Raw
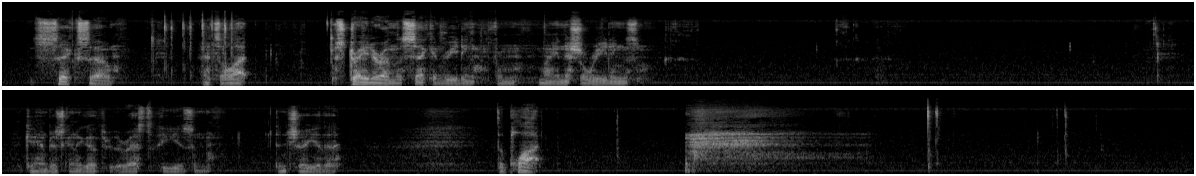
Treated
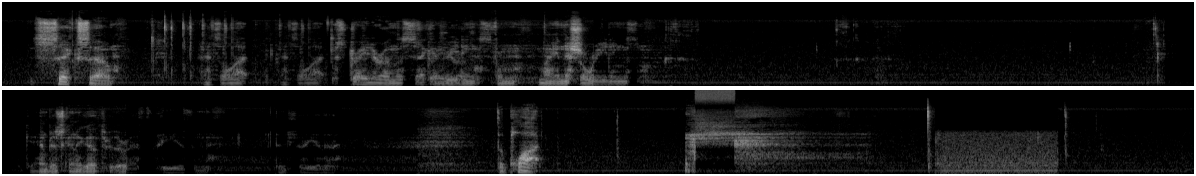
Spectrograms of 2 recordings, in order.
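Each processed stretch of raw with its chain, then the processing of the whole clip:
1.98–4.89 s: delay 770 ms -12.5 dB + compression 2:1, threshold -45 dBFS + doubling 13 ms -3.5 dB
5.91–6.78 s: comb 4.3 ms, depth 73% + compression 16:1, threshold -39 dBFS
11.63–12.30 s: gate -44 dBFS, range -11 dB + compression 10:1, threshold -50 dBFS
13.16–16.08 s: compression 20:1, threshold -45 dBFS + static phaser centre 690 Hz, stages 8
18.85–19.25 s: zero-crossing glitches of -29 dBFS + FFT filter 110 Hz 0 dB, 260 Hz -12 dB, 430 Hz -23 dB, 820 Hz -18 dB, 1.2 kHz -29 dB, 1.9 kHz -9 dB, 3.6 kHz +4 dB, 6.5 kHz -9 dB, 9.7 kHz -21 dB, 14 kHz +7 dB
21.25–22.48 s: jump at every zero crossing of -37 dBFS + steep low-pass 2.8 kHz 96 dB/octave + peaking EQ 400 Hz +3.5 dB 0.39 oct
whole clip: none

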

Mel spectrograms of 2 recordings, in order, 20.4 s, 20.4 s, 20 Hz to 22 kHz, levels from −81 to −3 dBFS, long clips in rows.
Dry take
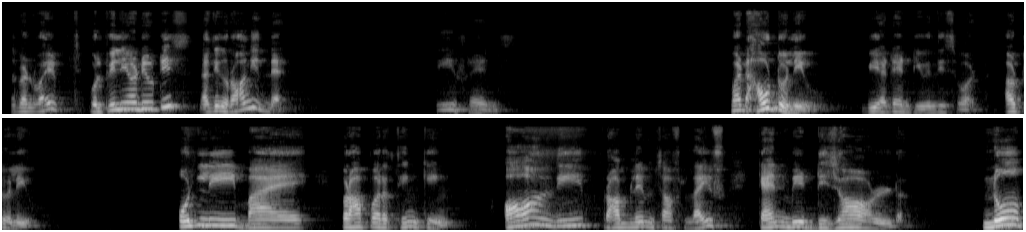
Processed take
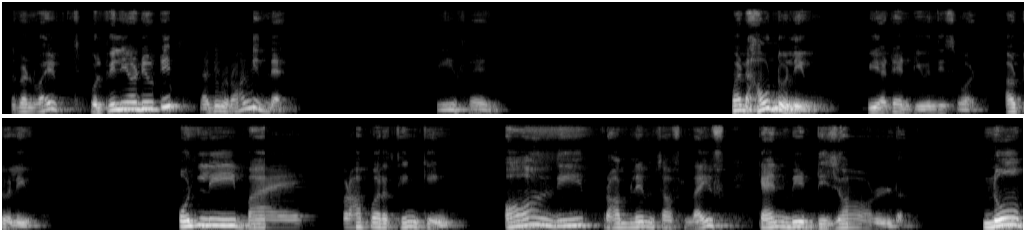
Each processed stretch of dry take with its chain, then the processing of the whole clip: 1.67–2.51 s: hard clipper -30 dBFS + tape spacing loss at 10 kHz 44 dB
4.88–7.97 s: peaking EQ 370 Hz +7.5 dB 2.9 oct + compression 10:1, threshold -20 dBFS + three bands expanded up and down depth 70%
12.84–13.76 s: three-band isolator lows -21 dB, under 580 Hz, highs -22 dB, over 2 kHz + de-hum 176.8 Hz, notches 29 + word length cut 12-bit, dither none
18.67–19.07 s: expander -29 dBFS + compression 12:1, threshold -31 dBFS
whole clip: gate with hold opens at -51 dBFS; FFT filter 110 Hz 0 dB, 160 Hz +13 dB, 220 Hz +14 dB, 530 Hz +7 dB, 950 Hz -20 dB, 1.6 kHz -7 dB, 2.6 kHz -10 dB, 5 kHz +1 dB, 7.4 kHz -21 dB, 11 kHz +12 dB; trim -2 dB

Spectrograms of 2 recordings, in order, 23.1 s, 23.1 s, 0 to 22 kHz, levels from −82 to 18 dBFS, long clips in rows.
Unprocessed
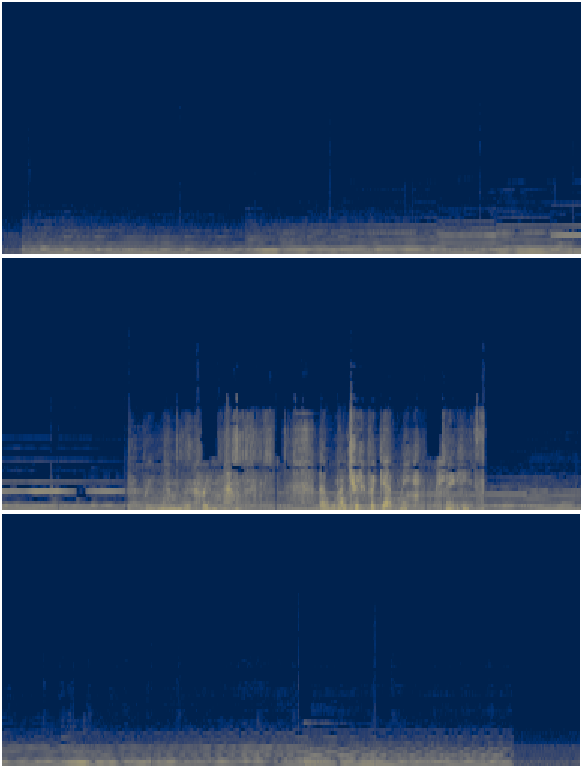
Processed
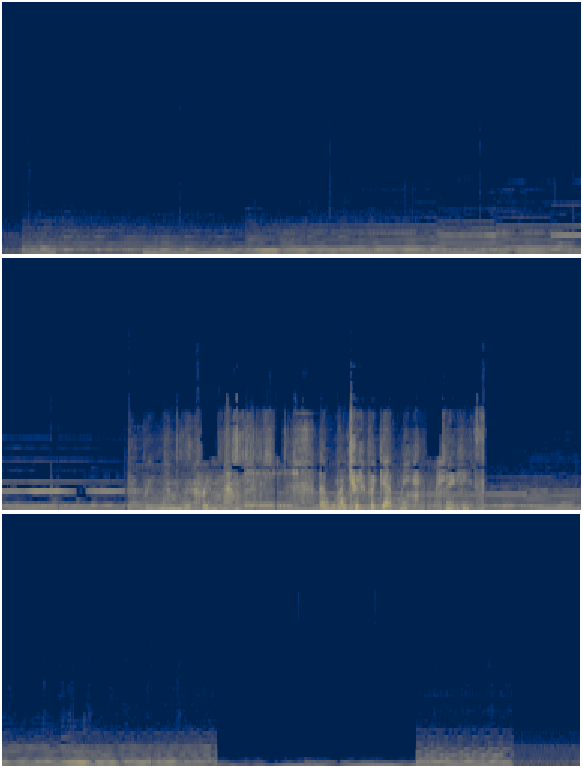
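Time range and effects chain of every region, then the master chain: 0.70–1.87 s: high-pass 670 Hz + treble shelf 8.8 kHz -6 dB
6.58–7.78 s: high-pass 580 Hz + doubling 23 ms -12 dB
10.93–11.66 s: peaking EQ 3.7 kHz +5 dB + small resonant body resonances 560/3300 Hz, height 14 dB, ringing for 20 ms + transformer saturation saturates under 610 Hz
18.29–20.95 s: inverse Chebyshev band-stop 1–5.9 kHz, stop band 70 dB + tilt EQ +2 dB/octave
whole clip: none

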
